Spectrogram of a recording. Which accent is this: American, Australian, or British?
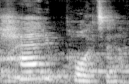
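British. It is spoken with a British accent. "In British accents"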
